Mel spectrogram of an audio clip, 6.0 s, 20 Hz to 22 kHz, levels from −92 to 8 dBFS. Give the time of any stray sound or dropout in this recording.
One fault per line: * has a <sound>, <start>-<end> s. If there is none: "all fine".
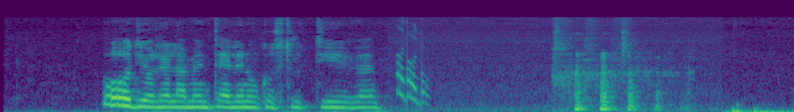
* has a chirp, 3.0-3.2 s
* has a laugh, 4.1-5.2 s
